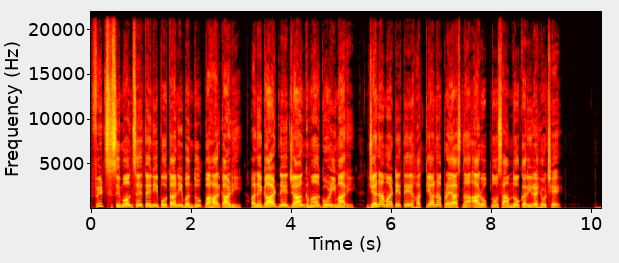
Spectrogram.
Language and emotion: Gujarati, neutral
